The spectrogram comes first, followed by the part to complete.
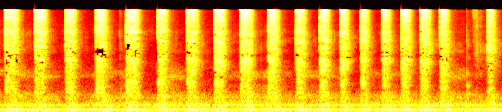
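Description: Aerosol cooking-oil spray can giving short, separate hissing squirts, about two a second, one into each cup of a metal mini muffin pan to grease it.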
